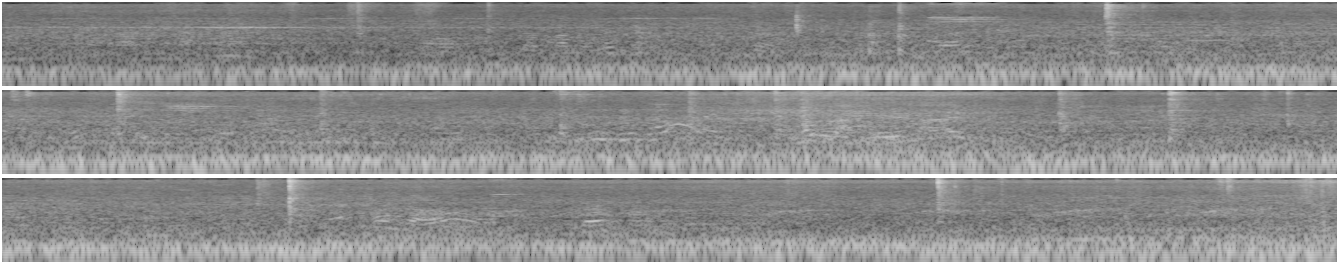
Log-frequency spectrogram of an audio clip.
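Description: Steady rumble of busy street traffic, mostly motor scooters passing, with faint voices and occasional light clicks mixed in.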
